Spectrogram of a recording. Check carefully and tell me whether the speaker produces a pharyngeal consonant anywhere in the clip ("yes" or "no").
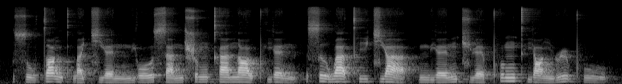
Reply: no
